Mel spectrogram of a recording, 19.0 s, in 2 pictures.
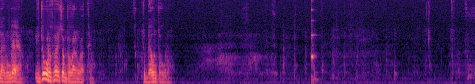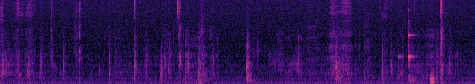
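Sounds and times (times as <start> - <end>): person chewing: 2.0 - 2.8, 5.2 - 14.0.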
